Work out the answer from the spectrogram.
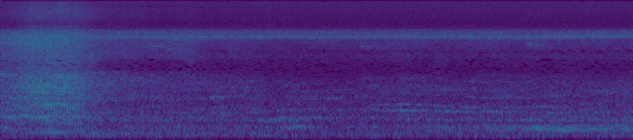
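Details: Steady engine rumble and road noise from a passing vehicle, with no animal calls standing out.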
